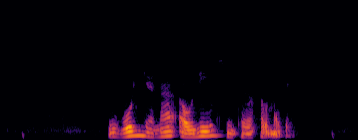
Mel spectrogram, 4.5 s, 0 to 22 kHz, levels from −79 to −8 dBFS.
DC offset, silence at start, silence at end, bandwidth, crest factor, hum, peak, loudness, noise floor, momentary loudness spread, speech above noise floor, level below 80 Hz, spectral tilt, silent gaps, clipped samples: under 0.1%; 1.35 s; 0.85 s; 3.8 kHz; 20 dB; none; -14 dBFS; -33 LUFS; -74 dBFS; 12 LU; 42 dB; -70 dBFS; -12 dB/octave; none; under 0.1%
